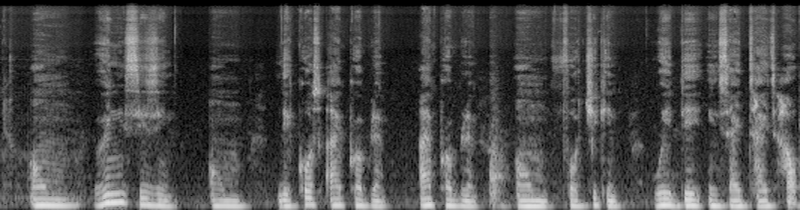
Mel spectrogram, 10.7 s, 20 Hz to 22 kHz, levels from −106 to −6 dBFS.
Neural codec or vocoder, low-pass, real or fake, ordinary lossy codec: none; 19.8 kHz; real; none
